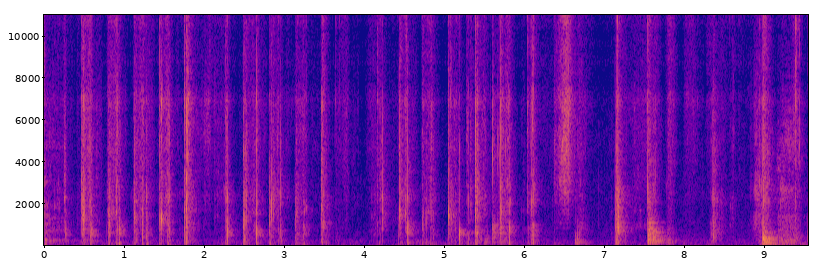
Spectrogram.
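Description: Tarot cards are shuffled by hand in rapid, crisp riffling bursts and flicks, close and dry, repeating irregularly throughout with no talk over them.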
